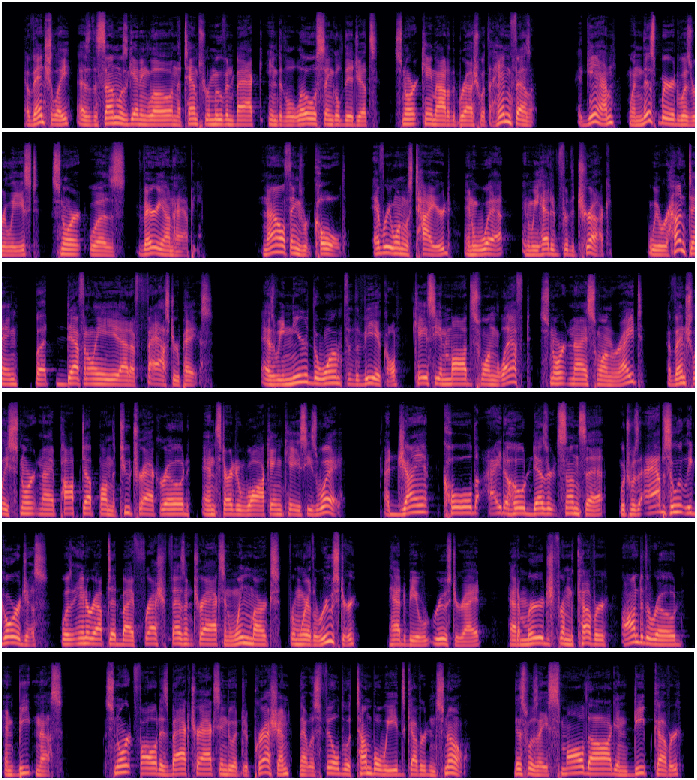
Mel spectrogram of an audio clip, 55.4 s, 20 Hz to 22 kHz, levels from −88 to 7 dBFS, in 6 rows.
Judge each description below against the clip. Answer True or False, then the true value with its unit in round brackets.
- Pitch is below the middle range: False (155 Hz)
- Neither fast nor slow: True (175 wpm)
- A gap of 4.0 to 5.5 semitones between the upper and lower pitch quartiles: False (3.5 semitones)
